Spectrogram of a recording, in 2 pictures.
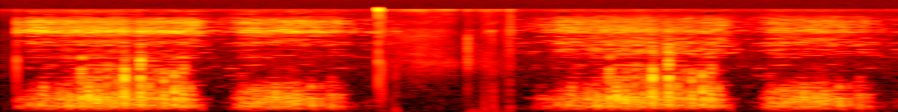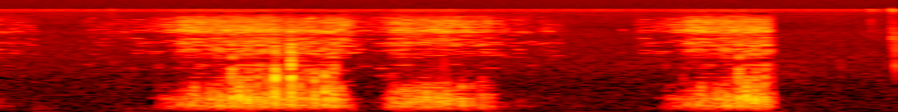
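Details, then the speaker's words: Teaching example, lung auscultation: coarse grating sounds with each breath in and out, likened to two rough sheets of sandpaper rubbing or walking on snow; pleural friction rub. "يبقى البلور الراب عباره عن زي كده ان انت جايب ورقتين خشنين شويه زي الرمل او بتحك في بعض"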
